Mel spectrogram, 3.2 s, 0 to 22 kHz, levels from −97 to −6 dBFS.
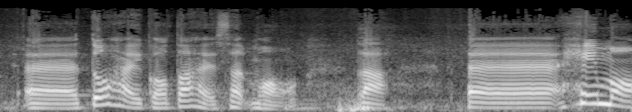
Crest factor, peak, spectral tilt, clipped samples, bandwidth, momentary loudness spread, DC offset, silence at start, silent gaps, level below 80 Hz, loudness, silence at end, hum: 14 dB; -6 dBFS; -5.5 dB/octave; under 0.1%; 15.5 kHz; 7 LU; under 0.1%; 0 s; none; -46 dBFS; -20 LUFS; 0 s; none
